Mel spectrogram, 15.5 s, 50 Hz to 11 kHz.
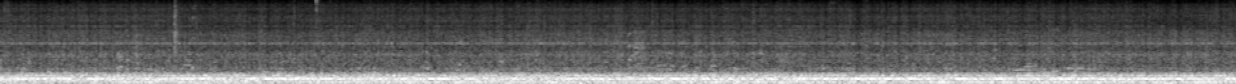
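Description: Boeing 777-300ER's GE90 turbofan engines running at taxi thrust, heard inside the cabin as a steady low drone with a constant hum.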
